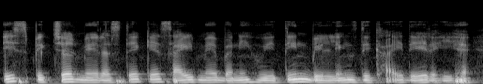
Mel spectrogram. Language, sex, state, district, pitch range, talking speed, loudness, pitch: Hindi, male, Assam, Kamrup Metropolitan, 95-115 Hz, 185 wpm, -16 LUFS, 100 Hz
